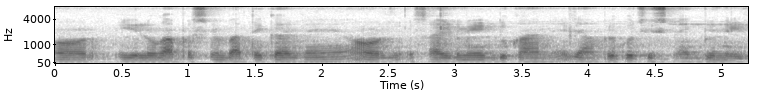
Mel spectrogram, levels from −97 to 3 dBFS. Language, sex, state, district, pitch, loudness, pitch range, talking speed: Hindi, male, Uttar Pradesh, Varanasi, 105 Hz, -39 LUFS, 105-110 Hz, 255 wpm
